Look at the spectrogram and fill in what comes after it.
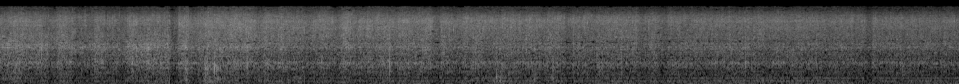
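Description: Boiled peanuts frying in hot tempering oil in a nonstick pan, a steady high sizzle, with now and then a faint scrape of a steel spatula stirring them.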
